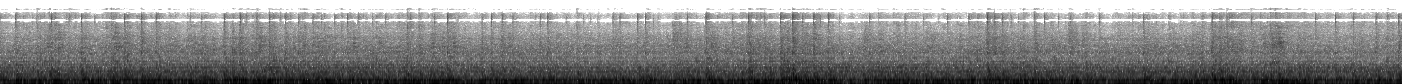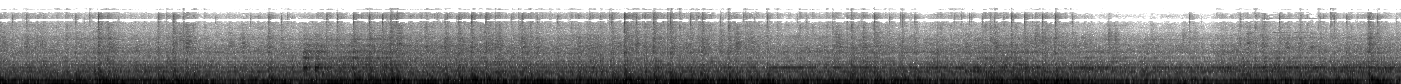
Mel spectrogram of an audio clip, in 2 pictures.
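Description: Kintetsu electric local train running, heard from the driver's cab: a steady low rumble of wheels on rail with scattered clicks over the track. A faint whine comes in during the last third.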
